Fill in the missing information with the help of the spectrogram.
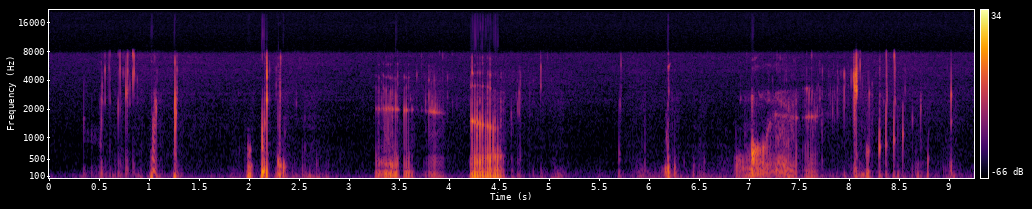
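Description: Loud low gurgles, squeaks and rumbles in irregular bursts, typical stomach growling from hunger.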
